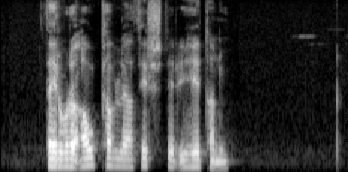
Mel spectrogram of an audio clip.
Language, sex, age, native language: Icelandic, male, 18-19, Icelandic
